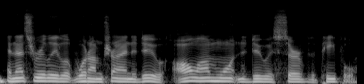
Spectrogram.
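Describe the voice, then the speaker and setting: Talking at a fairly quick pace with medium pitch and fairly even intonation, a man with an American accent has an unremarkable speaking voice. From Florida, Orlando. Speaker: political candidate. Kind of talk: radio interview. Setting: radio studio.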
